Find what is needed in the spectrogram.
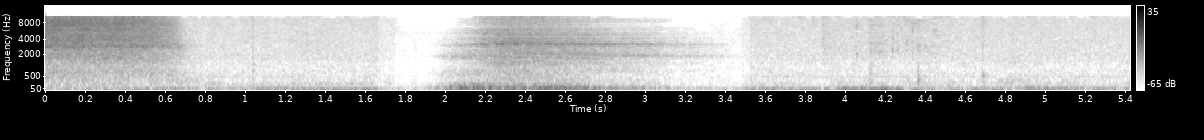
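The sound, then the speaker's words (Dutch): A deep breath drawn in through the nose and let out through the mouth during a guided breathing exercise: one long, loud, airy rush in the middle, with softer breathy hiss before and after. “En uit door je mond. En adem weer heel diep door je neus.”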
